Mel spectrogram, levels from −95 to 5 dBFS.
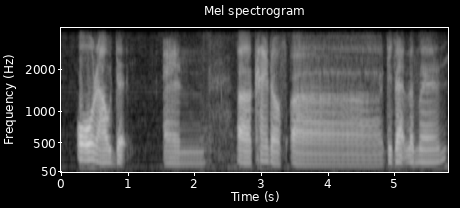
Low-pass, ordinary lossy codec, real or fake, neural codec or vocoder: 3.6 kHz; none; real; none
